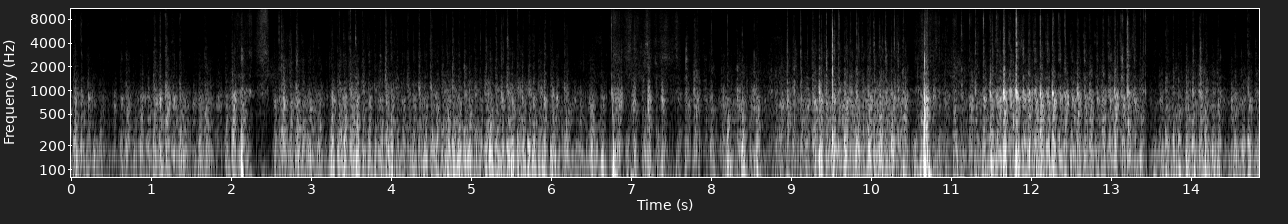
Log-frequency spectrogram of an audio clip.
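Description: A clear plastic bottle with a white cap, about half to two-thirds full of purple orbeez water beads, is held in a black-gloved hand and shaken close to the mic. It produces a continuous, dense, soft rattling and sloshing, mostly low and muffled, with a few sharper knocks standing out near 2 and 10.7 seconds.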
